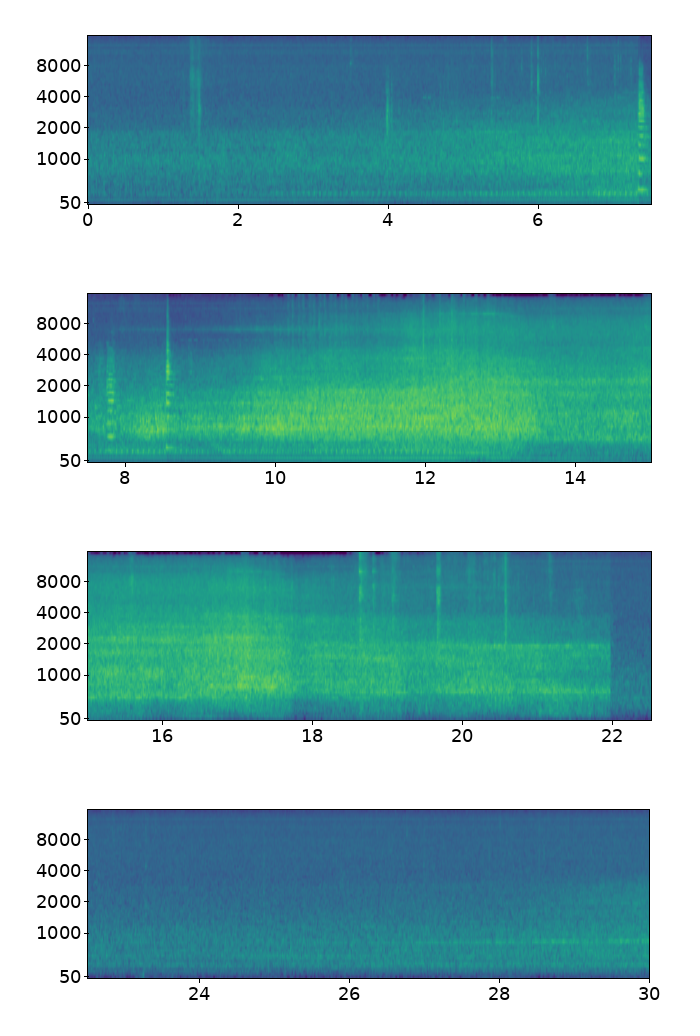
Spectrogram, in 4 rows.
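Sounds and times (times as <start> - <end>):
diesel train engine drone: 0.0 - 30.0
rush of train wheels and air: 3.4 - 22.0, 23.1 - 30.0
train horn toots: 7.2 - 9.0.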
